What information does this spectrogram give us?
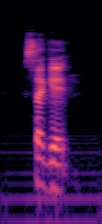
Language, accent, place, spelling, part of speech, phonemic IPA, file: French, France, Lyon, sagaie, noun, /sa.ɡɛ/, LL-Q150 (fra)-sagaie.wav
- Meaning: assegai (slim hardwood spear or javelin with an iron tip)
